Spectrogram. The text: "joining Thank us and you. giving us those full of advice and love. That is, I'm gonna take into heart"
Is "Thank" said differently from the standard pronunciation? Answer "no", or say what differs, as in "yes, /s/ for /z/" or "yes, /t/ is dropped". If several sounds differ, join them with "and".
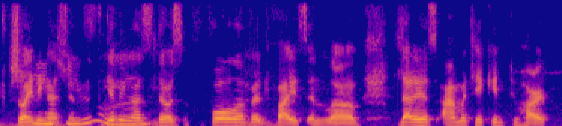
yes, /k/ is dropped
